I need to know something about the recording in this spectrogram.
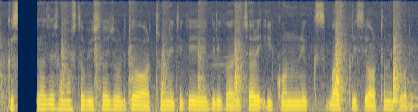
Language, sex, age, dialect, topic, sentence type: Bengali, male, 18-24, Standard Colloquial, banking, statement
